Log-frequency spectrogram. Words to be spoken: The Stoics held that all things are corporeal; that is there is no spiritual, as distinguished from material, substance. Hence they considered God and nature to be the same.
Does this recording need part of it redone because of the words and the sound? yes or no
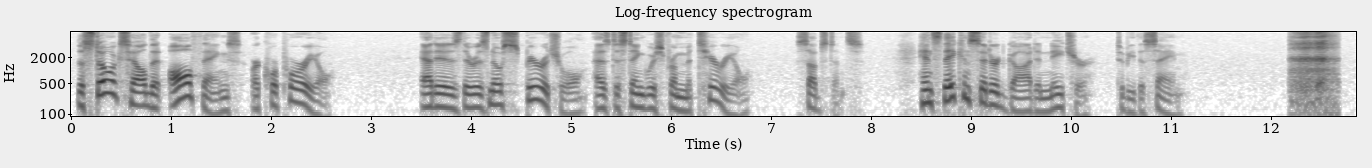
yes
